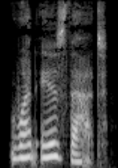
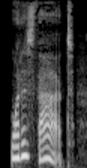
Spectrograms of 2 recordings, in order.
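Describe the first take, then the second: First: It is said with lively inflection. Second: It is said in a dull, flat voice.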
